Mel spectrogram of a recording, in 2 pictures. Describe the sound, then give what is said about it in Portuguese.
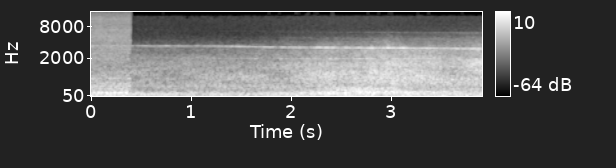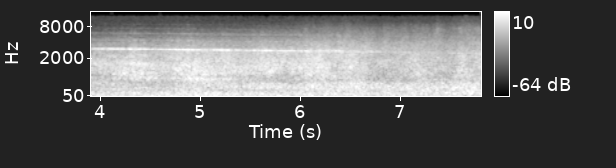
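A loud airplane engine roars steadily, a high whine gliding slowly downward above the deep rumble as the sound swells slightly, with no voices, as the plane arrives at its destination. “O avião chegou a seu destino.”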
